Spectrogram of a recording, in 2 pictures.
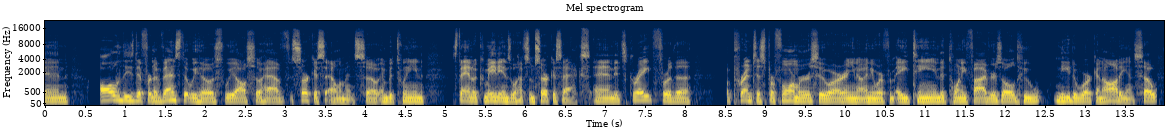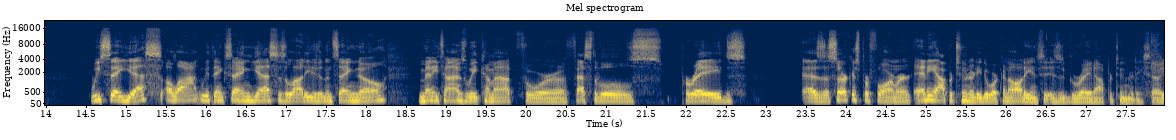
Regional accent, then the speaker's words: Villa Hills, Kentucky, United States; And I grew up in Villa Hills, Kentucky, and it was fascinating to be on a train

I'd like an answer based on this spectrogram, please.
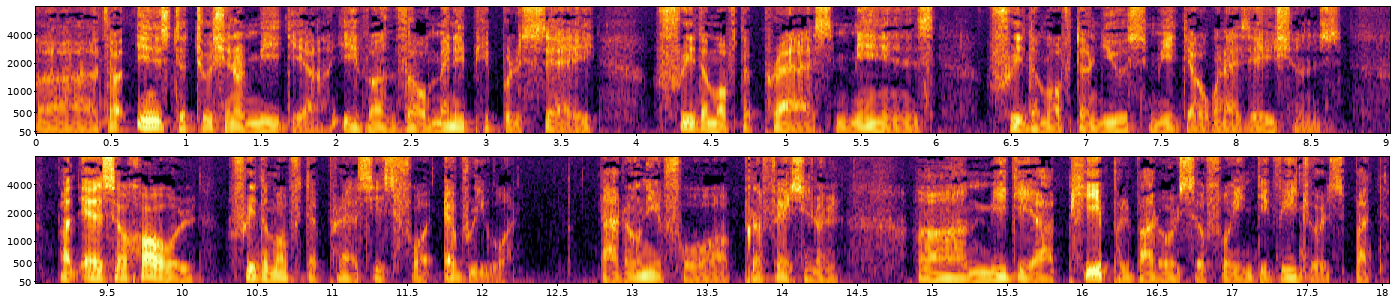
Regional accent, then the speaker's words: South Korea; English is a second language; moved away as an adult; now in United States; I am originally from South Korea, and I was a student in South Korea in the 1970s.

